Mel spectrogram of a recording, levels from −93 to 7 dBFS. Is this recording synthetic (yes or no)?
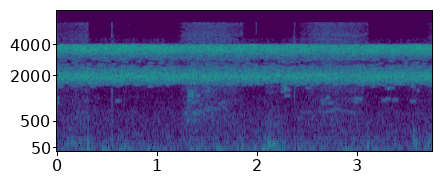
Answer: no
